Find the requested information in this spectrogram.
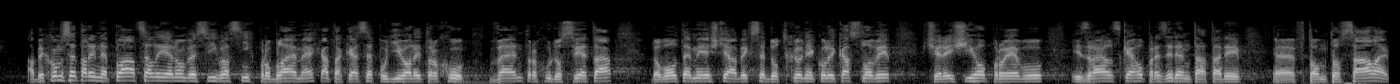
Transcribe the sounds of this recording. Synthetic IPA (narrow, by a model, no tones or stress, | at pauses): ʔa̰bɪxo̞msɛt̪adɪnɛplaːt͡sɛlɪjɛno̞mvɛsviːɣvlast̪ɲiːxpɾo̞blɛːmɛxat̪akɛːsɛpoɟiːvalɪt̪ɾo̞xuvɛnt̪ɾo̞xudo̞svjɛt̪a | do̞vo̞lt̪ɛmɪjɛʃcɛabɪxsɛdo̞t̪kl̩ɲɛko̞lɪkaslo̞vɪ | ft͡ʃɛɾɛjʃiːɦo̞pɾo̞jɛvuʔɪzɾaɛlskɛːɦo̞pɾɛzɪdɛnt̪at̪adɪ | ft̪o̞mt̪o̞saːlɛ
